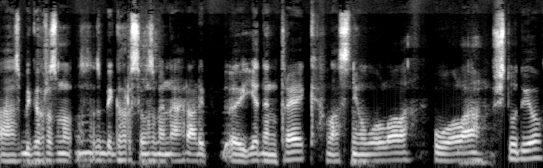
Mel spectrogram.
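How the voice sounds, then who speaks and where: A man with a medium pitch speaks at a moderate pace in a flat monotone, with a dry, close sound and no echo. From Slovakia (Dolný Kubín). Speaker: painter and art student. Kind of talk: casual chat. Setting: café in Prague.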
